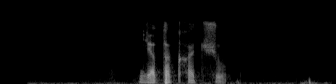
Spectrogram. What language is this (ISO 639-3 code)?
rus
